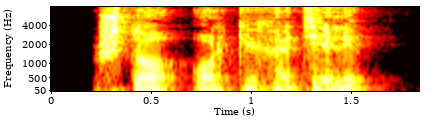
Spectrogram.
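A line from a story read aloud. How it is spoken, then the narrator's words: Plain. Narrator (Russian): спросил он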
